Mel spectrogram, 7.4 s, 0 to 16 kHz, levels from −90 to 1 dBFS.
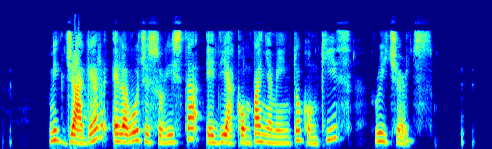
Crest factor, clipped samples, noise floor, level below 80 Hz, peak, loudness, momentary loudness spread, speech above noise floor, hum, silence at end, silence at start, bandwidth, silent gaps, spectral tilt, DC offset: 20 dB; under 0.1%; -80 dBFS; -70 dBFS; 0 dBFS; -20 LUFS; 15 LU; 61 dB; none; 1 s; 0.75 s; 9.4 kHz; none; -4.5 dB/octave; under 0.1%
